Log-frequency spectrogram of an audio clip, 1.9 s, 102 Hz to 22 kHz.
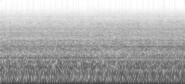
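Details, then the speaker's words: Porsche 911 GT3 Cup race car at idle with the clutch pedal pressed: steady, deep idle with no chatter; the racing clutch rattles only when the pedal is released, which is typical. "Nah ada suara berisik itu kopling kalau dilepas kalau diinjek dia enggak ada"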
